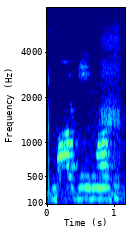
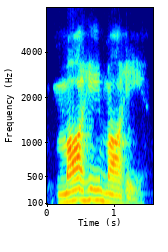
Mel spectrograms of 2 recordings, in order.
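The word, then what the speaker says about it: mahi-mahi: Tracy said it's pronounced mahi mahi. Oh, Tracy said it's mahi mahi.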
